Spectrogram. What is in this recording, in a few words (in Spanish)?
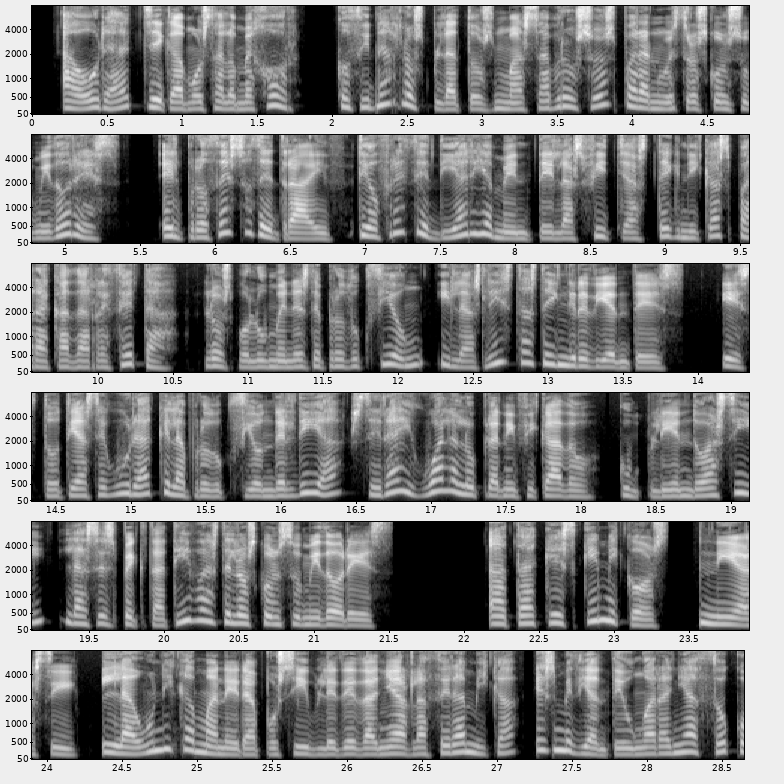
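e-learning, Spain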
